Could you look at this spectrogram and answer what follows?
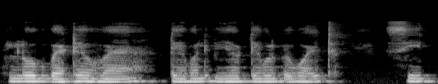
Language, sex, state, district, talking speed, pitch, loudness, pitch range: Hindi, male, Uttar Pradesh, Budaun, 165 wpm, 135 Hz, -16 LUFS, 130-140 Hz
